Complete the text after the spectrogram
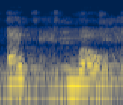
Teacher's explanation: Jadi akbar ini bacanya cukup hamas saja. Jadi ada desis akbar, bukan akbar.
